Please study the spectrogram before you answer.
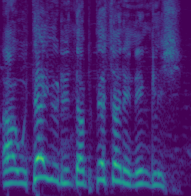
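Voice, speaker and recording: A man preaching a church sermon, emphatic, with call-and-response shouts and chanting. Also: sits high, very fast, a faint crowd. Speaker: pastor. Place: church hall. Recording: church service with music and congregation behind. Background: music and congregation.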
